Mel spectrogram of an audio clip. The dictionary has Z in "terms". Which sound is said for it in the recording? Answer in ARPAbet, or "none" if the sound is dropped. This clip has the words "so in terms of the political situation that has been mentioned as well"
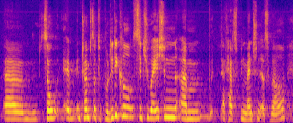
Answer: S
